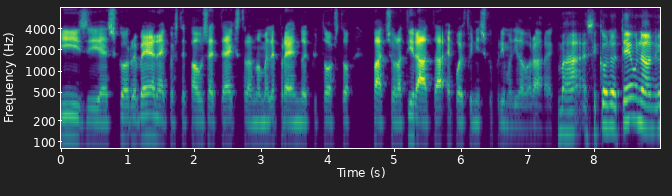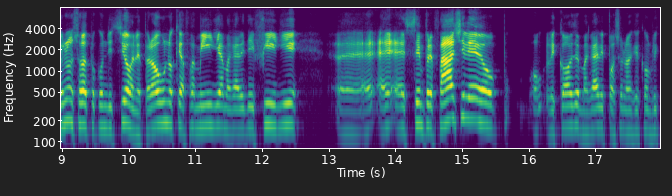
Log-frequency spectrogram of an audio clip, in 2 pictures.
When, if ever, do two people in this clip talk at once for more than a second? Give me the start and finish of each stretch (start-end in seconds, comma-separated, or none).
none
